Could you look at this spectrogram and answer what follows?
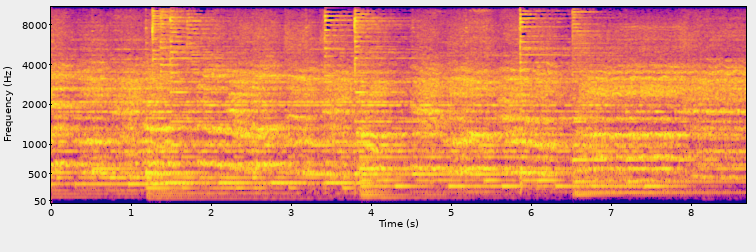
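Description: Background music: long held chords that change about every two to three seconds.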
